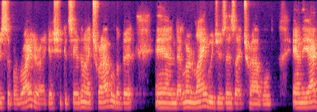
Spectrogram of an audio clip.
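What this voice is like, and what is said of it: Usual voice. Nothing is said of it.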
